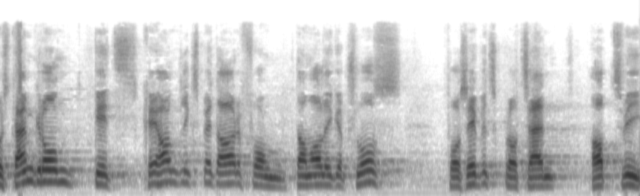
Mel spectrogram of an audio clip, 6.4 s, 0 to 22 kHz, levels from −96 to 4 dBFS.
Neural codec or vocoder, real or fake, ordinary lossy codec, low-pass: none; real; AAC, 48 kbps; 14.4 kHz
